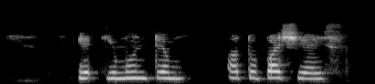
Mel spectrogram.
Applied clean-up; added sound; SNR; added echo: none; none; none; none.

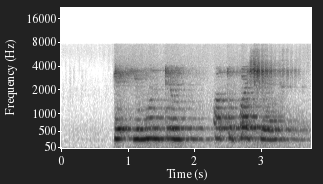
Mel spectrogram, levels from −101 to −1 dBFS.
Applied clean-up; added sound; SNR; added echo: neural separator model SepFormer DNS4.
